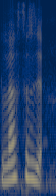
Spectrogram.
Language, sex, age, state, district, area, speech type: Santali, female, 30-45, Jharkhand, Bokaro, rural, spontaneous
